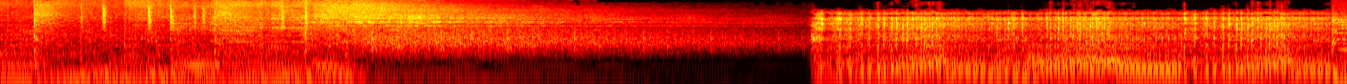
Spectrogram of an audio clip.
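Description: A loud motorcycle engine revs hard with a throaty low rumble, fades briefly, then cuts abruptly back in at full, roaring volume. No one speaks.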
